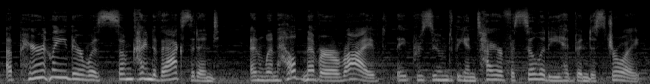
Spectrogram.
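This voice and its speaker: A woman's voice: mid-range voice, expressive, fairly quick, lightly acted. An actress voicing a casual, resigned woman station worker in a video game. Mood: offhand. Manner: casual, offhand, matter-of-fact. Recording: game audio with faint music.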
